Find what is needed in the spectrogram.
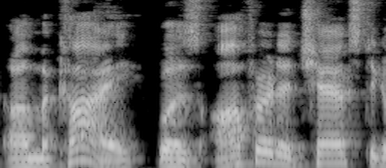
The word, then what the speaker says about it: Mackay: Mackay, yes. – Mackay. – Yeah. Okay. It'll be the Scottish pronunciation.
